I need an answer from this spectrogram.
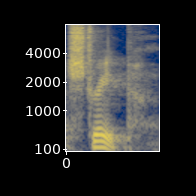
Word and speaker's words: Strape: And then I say like rape, Strape, dude. STRAPE. Yeah, street rape. I'm familiar. So strawberry grape. I'm like, yeah, Strape, like strawberry grape.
